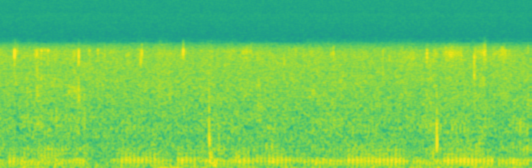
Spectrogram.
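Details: Domestic cat purring steadily indoors, a soft low rumbling throb continuing throughout with gentle rhythmic pulses, no other clear sounds.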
